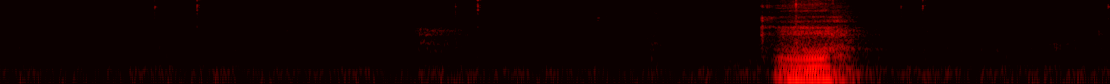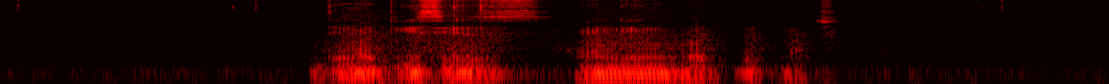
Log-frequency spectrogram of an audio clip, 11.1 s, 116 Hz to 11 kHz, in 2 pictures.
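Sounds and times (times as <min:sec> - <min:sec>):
computer mouse clicks: 0:02.2 - 0:03.1, 0:03.9 - 0:04.7, 0:05.5 - 0:05.8, 0:06.7 - 0:07.0, 0:10.4 - 0:10.7
person speaking: 0:03.8 - 0:04.4, 0:07.1 - 0:09.8.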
